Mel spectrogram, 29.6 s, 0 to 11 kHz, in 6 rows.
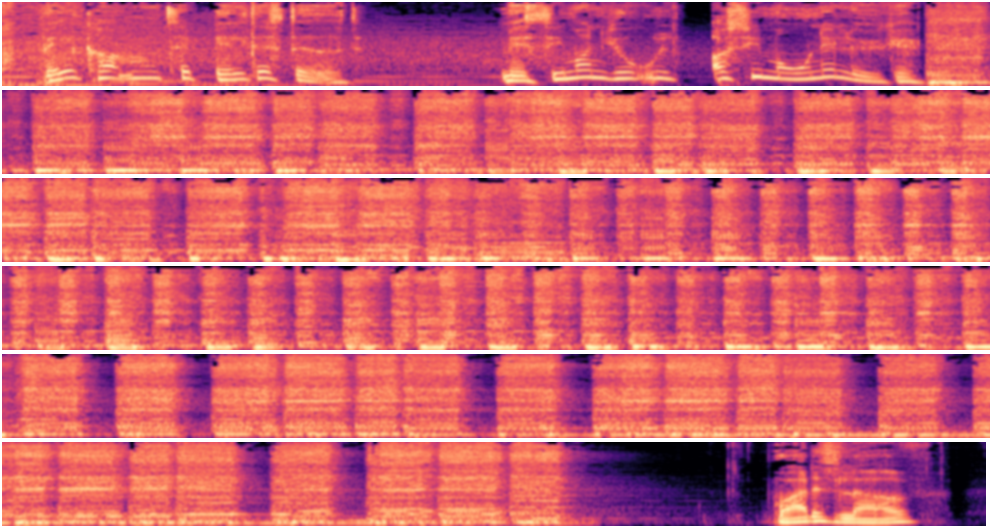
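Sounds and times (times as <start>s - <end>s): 
speech: 0.2s - 1.9s, 2.5s - 4.9s, 28.7s - 29.4s
printer mechanism playing an old pop song melody: 4.6s - 27.6s.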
